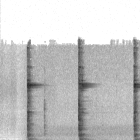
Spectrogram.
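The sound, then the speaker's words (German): Heavy mechanical ticking of an old tower clock mechanism, three loud, resonant clacks roughly a second apart, each with a metallic ring and a short decay, clear with no voices. “Und wenn die denn so ein Uhrwerk sehen und hören, wie das Tick, Tack, Tick, Tack macht, die sind immer ganz fasziniert.”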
